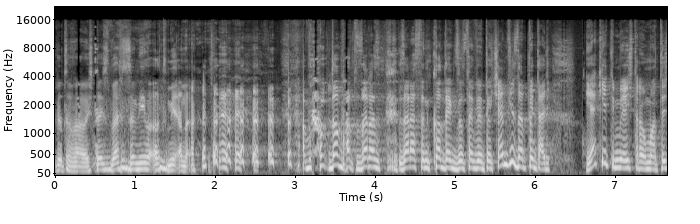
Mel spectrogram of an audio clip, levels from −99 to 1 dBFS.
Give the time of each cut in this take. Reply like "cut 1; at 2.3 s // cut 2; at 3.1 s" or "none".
cut 1; at 6.6 s

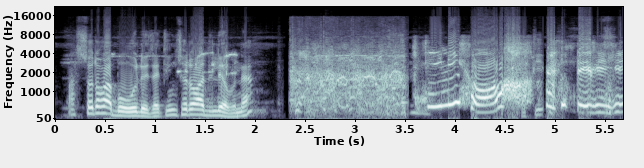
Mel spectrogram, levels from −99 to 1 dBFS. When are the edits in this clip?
cut 1; at 3.4 s // cut 2; at 4.8 s

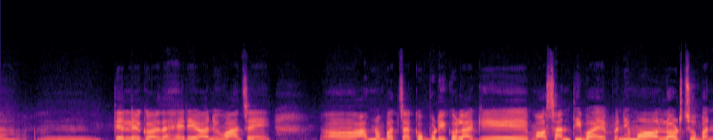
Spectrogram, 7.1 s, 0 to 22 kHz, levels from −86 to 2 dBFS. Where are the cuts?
none

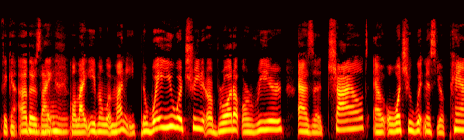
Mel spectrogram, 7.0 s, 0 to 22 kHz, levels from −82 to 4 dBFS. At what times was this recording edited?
cut 1; at 1.0 s // cut 2; at 2.0 s // cut 3; at 4.3 s

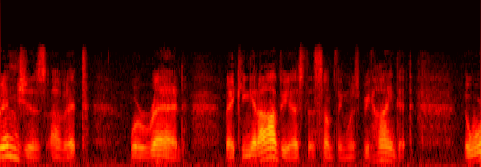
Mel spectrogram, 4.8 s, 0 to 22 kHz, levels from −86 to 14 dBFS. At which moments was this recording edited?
cut 1; at 3.6 s

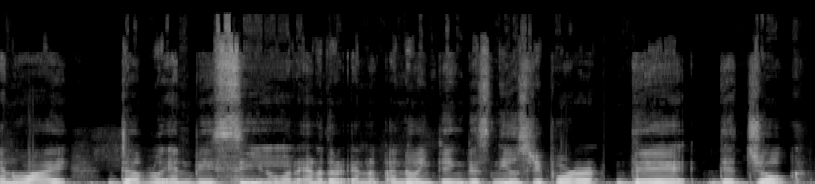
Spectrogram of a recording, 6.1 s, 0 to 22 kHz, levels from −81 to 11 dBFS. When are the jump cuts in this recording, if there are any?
cut 1; at 2.2 s

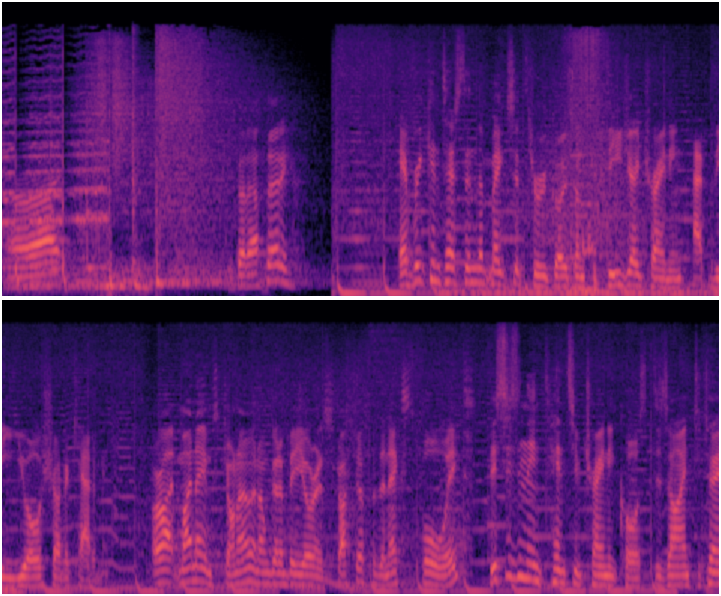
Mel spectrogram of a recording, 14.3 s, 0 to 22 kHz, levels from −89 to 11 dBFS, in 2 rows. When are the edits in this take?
none

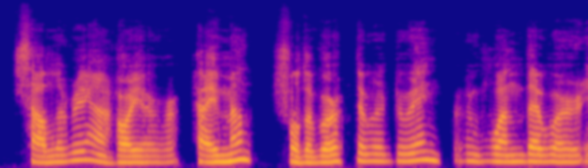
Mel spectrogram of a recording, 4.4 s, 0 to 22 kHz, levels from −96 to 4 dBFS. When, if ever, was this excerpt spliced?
cut 1; at 1.3 s // cut 2; at 2.0 s // cut 3; at 3.5 s

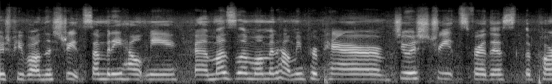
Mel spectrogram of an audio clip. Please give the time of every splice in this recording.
cut 1; at 1.9 s // cut 2; at 3.9 s

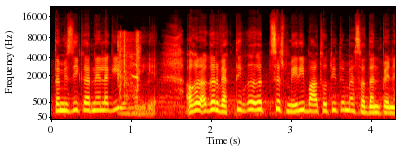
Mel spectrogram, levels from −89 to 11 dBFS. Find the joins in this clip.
cut 1; at 1.1 s

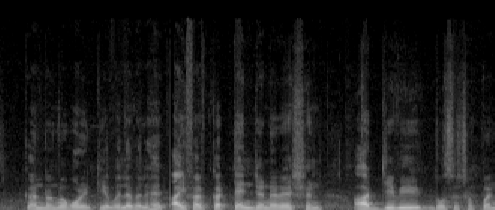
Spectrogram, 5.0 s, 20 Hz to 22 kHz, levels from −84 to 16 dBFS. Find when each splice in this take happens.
cut 1; at 1.6 s

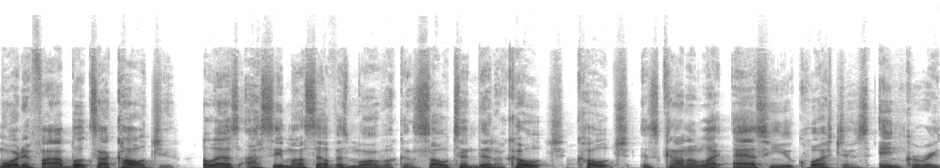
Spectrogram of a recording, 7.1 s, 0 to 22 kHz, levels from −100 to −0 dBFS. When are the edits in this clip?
cut 1; at 1.5 s // cut 2; at 4.2 s

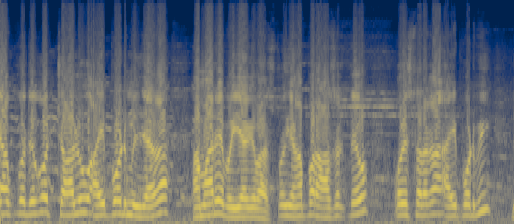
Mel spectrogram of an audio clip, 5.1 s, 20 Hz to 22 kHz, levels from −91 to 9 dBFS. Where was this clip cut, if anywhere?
none

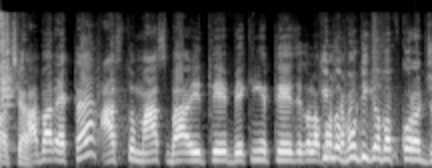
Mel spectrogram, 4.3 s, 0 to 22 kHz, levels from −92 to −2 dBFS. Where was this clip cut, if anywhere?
cut 1; at 1.0 s

